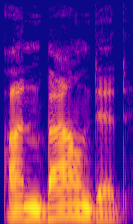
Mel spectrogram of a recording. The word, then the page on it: unbounded: American English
